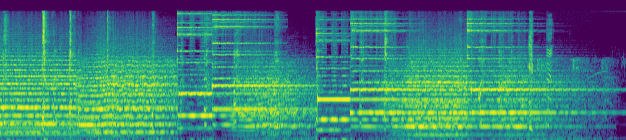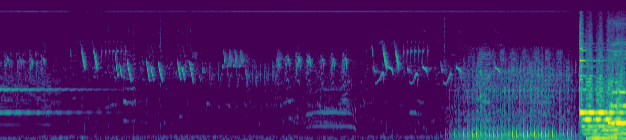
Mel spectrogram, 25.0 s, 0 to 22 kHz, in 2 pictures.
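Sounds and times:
background music: 0.0 - 13.8, 24.1 - 25.0
small birds chirping: 9.5 - 24.1.

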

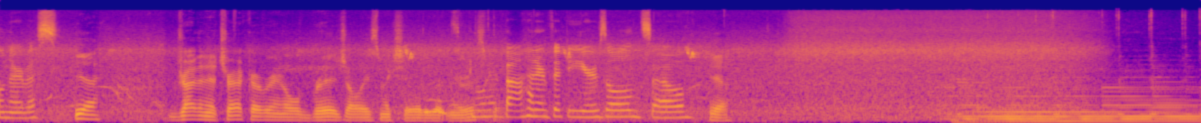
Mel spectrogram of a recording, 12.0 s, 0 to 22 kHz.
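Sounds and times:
water rushing from waterfall: 0.0 - 2.8, 5.8 - 11.0
background music with held tones: 9.5 - 12.0.

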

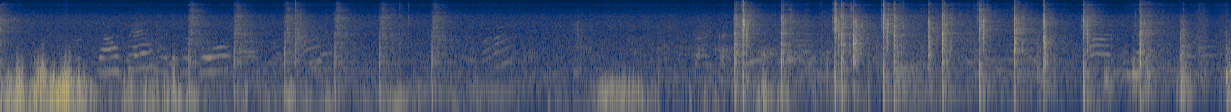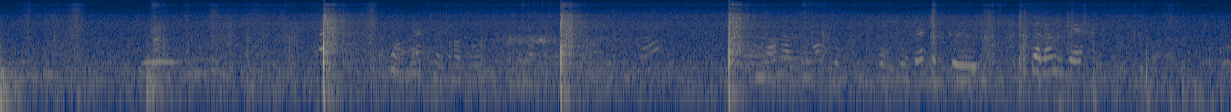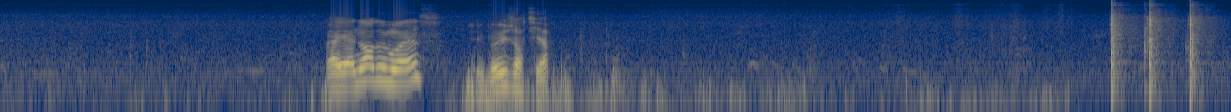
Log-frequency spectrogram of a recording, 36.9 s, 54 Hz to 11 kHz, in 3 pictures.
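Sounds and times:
paintball markers firing: 7.3 - 11.7.

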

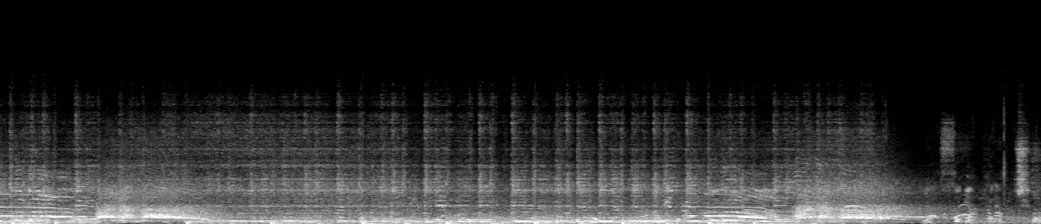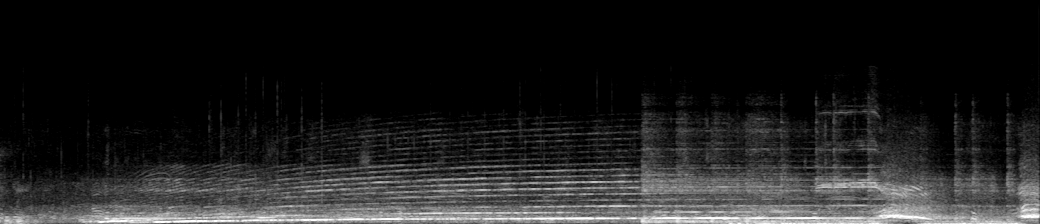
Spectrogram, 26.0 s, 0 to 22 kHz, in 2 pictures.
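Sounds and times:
crowd shouting: 0.0 - 2.8, 8.6 - 12.2, 23.9 - 26.0
heavy bass beat: 0.0 - 11.0, 21.1 - 26.0
siren sound effect: 14.2 - 24.1.

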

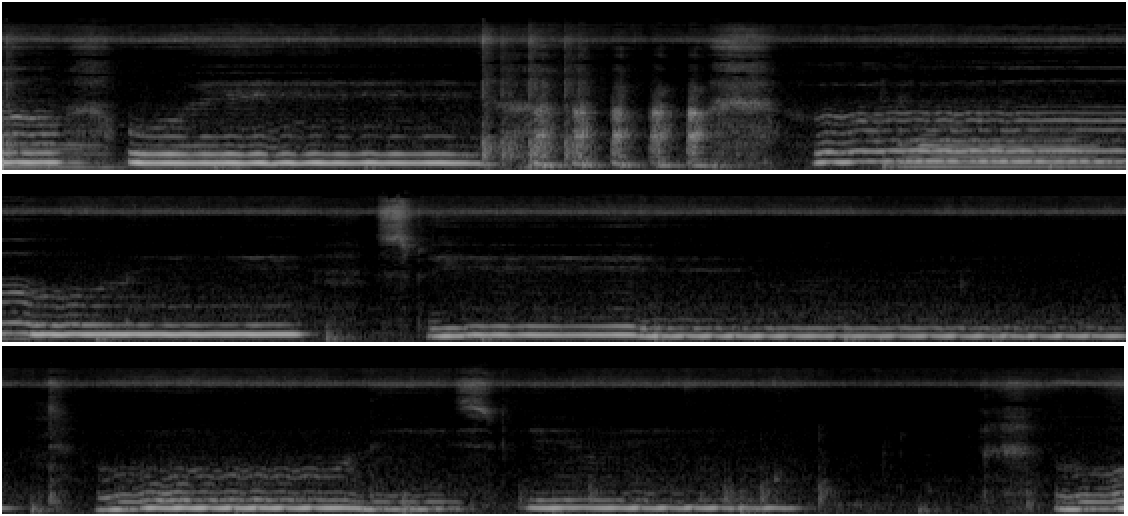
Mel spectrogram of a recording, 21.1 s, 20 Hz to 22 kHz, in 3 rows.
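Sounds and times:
person humming a slow tune: 0.0 - 4.4, 5.0 - 19.2, 20.6 - 21.0.

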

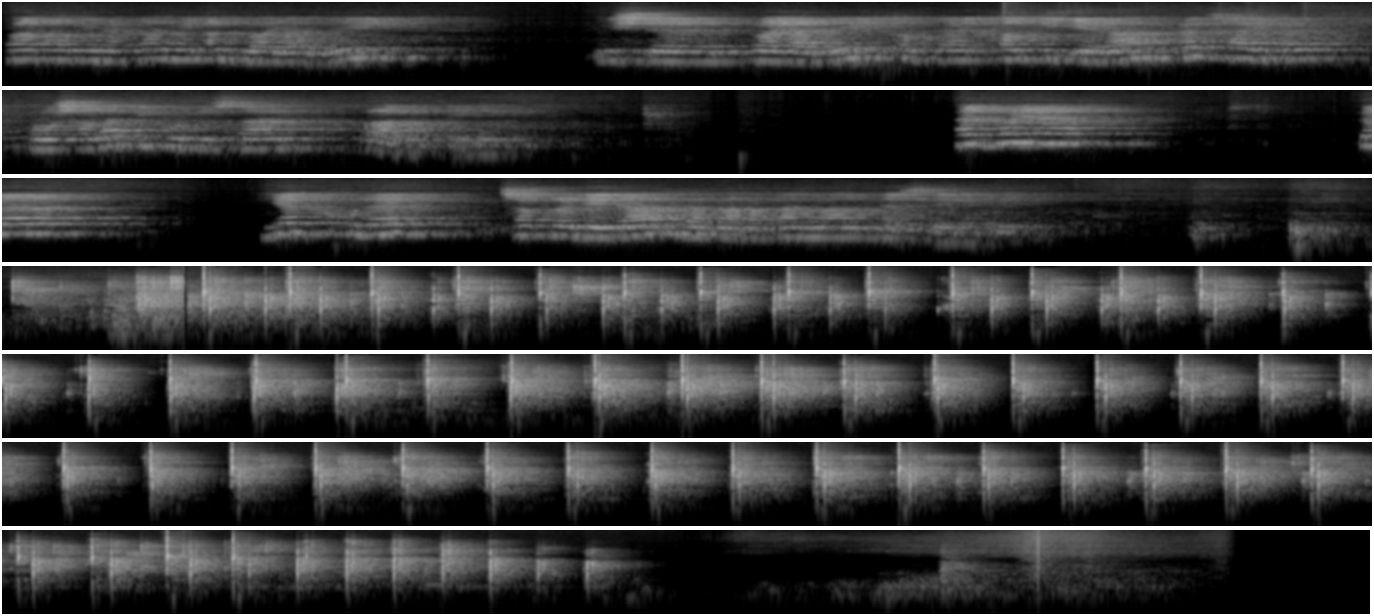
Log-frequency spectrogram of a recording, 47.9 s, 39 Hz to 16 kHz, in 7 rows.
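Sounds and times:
audience clapping in unison: 20.6 - 44.2.

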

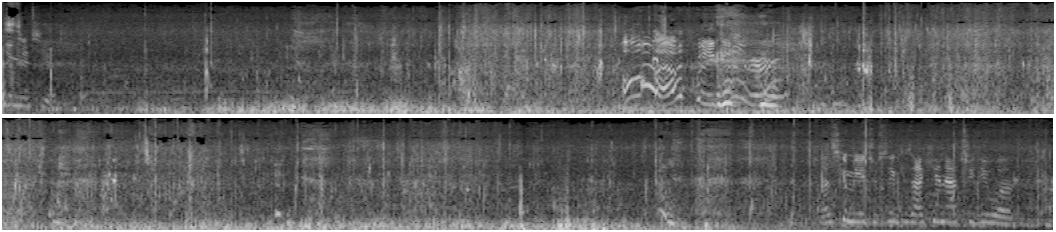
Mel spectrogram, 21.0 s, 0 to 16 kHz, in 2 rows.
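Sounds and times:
water lapping and sloshing: 0.0 - 21.0
wind rumble on microphone: 0.0 - 21.0
small splashes and knocks: 3.8 - 7.0.

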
